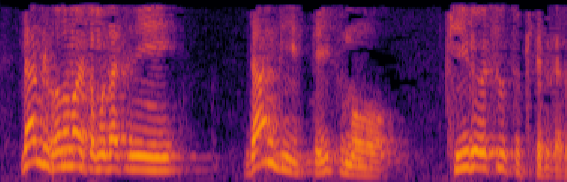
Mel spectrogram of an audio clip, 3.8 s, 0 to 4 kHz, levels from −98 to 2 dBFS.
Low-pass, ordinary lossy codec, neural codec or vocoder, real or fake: 3.6 kHz; MP3, 16 kbps; codec, 44.1 kHz, 7.8 kbps, Pupu-Codec; fake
